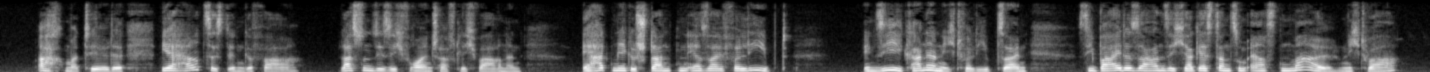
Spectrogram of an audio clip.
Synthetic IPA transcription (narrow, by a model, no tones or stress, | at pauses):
ʔaχmatʰɪldəʔiːɐɦɛɐt͡sɪstɪnɡəfaːɐ | lasn̩ziːzɪçfʁ̥ɔʏntʃaftlɪçv̥aʁnən | ʔeːɐɦatmiːɐɡəʃtandn̩eːɐzaɪfɛɐliːpt | ʔɪnziːkʰaneːɐnɪçtfɛɐliːp̚tz̥aɪn | z̥iːbaɪɾəzaːənzɪçjaːɡɛstɐnt͡sʊmʔḛːɐstn̩maːlnɪçtv̥aːɐ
